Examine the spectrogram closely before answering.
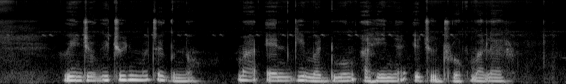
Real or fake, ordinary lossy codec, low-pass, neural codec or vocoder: fake; none; none; vocoder, 44.1 kHz, 128 mel bands every 256 samples, BigVGAN v2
